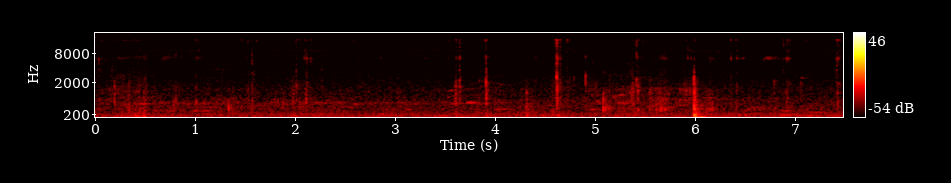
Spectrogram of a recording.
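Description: Faint mouth sounds of a small child chewing bakso meatballs and noodles, with scattered small clicks and one sharper knock about six seconds in.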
